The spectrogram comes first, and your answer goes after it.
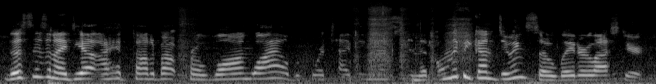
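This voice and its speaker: A woman's voice: a little high, a little fast, low-quality recording. A woman reading aloud casually and comedically, breaking off for sarcastic, sweary commentary and drawling words for emphasis. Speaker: co-host of a comedic dramatic fanfiction reading. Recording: unevenly balanced amateur audio, crowd-like background noise.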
